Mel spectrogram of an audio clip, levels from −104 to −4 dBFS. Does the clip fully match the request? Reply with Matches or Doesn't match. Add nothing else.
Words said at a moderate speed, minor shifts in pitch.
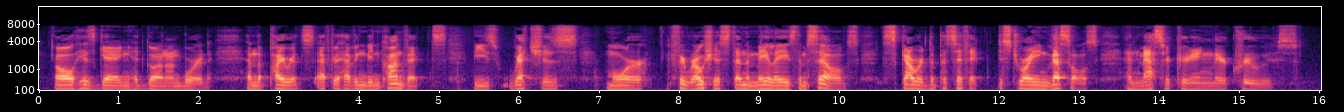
Doesn't match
